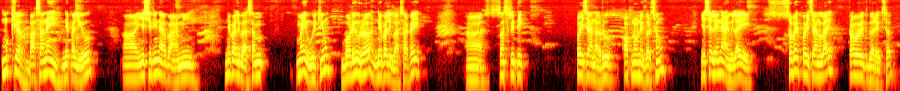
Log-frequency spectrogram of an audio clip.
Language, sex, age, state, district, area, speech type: Nepali, male, 45-60, West Bengal, Darjeeling, rural, spontaneous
